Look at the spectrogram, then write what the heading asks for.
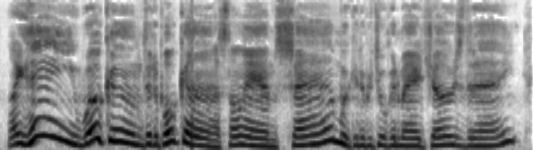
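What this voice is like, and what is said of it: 1990s radio DJ voice. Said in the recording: “I was very much like I was trying to mimic every DJ I heard in the 90s”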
